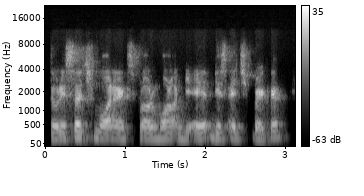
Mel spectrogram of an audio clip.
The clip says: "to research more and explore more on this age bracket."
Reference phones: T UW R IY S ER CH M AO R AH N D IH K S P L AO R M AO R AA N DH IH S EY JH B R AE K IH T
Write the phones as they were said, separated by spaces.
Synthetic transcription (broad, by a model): T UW R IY S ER CH M AO R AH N IH K S P L AO R M AO R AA N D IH S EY CH B R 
